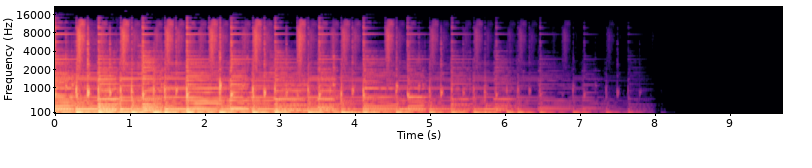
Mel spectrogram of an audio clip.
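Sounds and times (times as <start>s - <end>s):
Latin style guitar: 0.0s - 7.6s.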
